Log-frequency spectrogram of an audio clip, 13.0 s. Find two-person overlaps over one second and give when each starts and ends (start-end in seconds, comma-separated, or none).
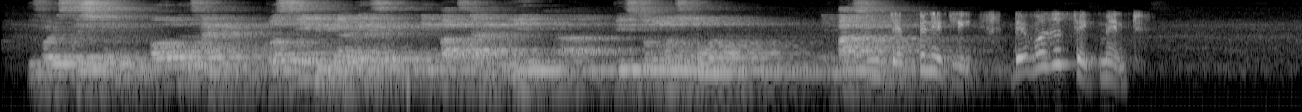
none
